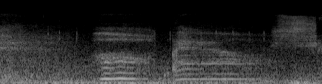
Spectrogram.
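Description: A young woman talks into a microphone.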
